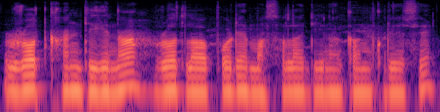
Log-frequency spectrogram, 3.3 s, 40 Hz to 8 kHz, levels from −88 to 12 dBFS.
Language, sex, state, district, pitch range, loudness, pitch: Nagamese, male, Nagaland, Kohima, 105-115 Hz, -19 LUFS, 105 Hz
